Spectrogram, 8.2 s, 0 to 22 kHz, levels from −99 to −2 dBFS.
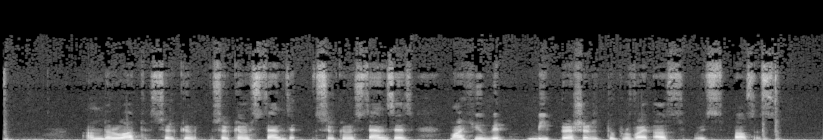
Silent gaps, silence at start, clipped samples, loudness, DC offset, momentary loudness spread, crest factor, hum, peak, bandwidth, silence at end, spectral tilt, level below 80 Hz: none; 0.05 s; under 0.1%; -18 LUFS; under 0.1%; 11 LU; 16 dB; none; -2 dBFS; 16.5 kHz; 0 s; -6 dB/octave; -34 dBFS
